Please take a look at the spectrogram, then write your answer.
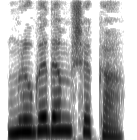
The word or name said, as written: ಮೃಗದಂಶಕ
